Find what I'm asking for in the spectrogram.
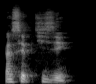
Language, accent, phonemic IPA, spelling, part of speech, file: French, France, /a.sɛp.ti.ze/, aseptiser, verb, LL-Q150 (fra)-aseptiser.wav
- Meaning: to sterilize, to disinfect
